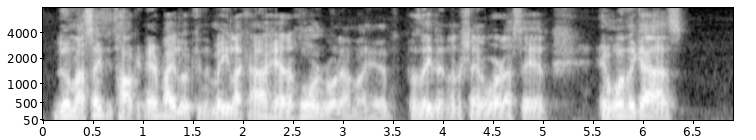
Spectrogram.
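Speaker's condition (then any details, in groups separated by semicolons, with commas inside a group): No condition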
